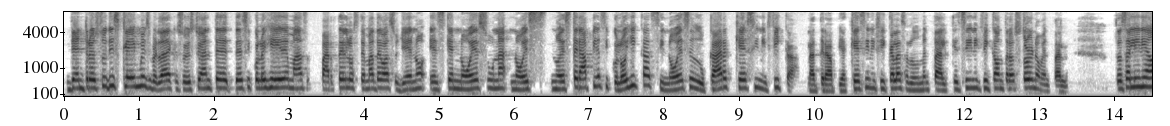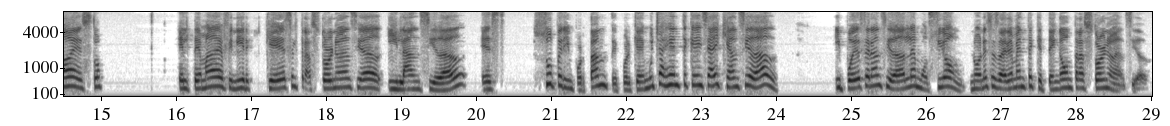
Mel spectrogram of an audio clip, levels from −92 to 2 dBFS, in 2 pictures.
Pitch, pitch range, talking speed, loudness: 250 Hz, 225-285 Hz, 190 wpm, -18 LUFS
